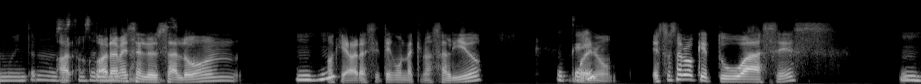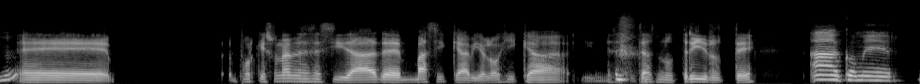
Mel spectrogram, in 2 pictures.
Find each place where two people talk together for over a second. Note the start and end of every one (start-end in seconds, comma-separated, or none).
0.6-1.8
